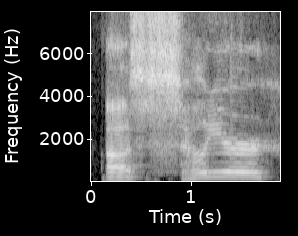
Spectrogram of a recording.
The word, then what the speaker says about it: Sellier: Sellier, that's how you pronounce his name.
